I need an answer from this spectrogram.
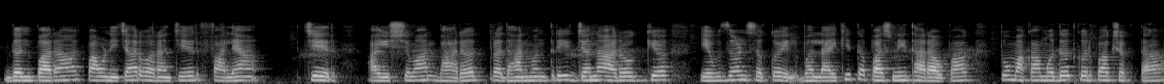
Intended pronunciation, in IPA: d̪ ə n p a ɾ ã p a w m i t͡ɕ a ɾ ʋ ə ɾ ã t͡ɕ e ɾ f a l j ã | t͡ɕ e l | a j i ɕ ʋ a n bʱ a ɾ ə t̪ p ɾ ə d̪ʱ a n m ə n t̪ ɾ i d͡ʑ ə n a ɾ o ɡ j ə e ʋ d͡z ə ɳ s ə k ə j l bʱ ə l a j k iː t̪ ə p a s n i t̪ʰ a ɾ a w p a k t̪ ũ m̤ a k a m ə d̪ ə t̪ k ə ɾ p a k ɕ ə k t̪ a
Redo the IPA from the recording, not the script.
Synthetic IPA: d̪ ə n p a ɾ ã p a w ɳ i t͡ɕ a ɾ ʋ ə ɾ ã t͡ɕ e ɾ f a l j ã | t͡ɕ e ɾ | a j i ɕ ʋ a n bʱ a ɾ ə t̪ p ɾ ə d̪ʱ a n m ə n t̪ ɾ i d͡ʑ ə n a ɾ o ɡ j ə e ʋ d͡z ə ɳ s ə k ə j l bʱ ə l a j k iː t̪ ə p a s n i t̪ʰ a ɾ a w p a k t̪ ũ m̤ a k a m ə d̪ ə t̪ k ə ɾ p a k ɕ ə k t̪ a

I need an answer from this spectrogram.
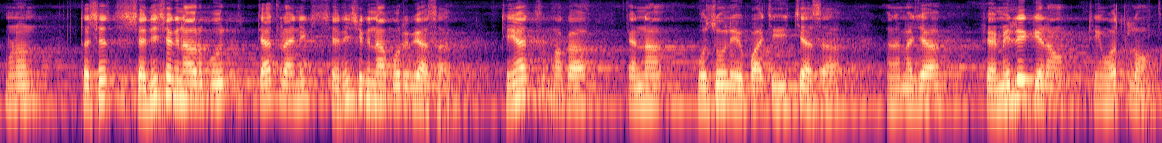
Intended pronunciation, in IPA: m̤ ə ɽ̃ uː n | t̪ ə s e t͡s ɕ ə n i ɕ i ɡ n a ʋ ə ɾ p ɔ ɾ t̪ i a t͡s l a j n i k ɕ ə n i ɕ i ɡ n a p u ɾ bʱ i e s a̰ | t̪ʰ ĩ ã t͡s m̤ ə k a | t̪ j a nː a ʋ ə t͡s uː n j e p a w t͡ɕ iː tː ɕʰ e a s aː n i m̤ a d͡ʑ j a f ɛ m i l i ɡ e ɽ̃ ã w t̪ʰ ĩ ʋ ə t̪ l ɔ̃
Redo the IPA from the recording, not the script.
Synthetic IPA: m̤ ə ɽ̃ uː n | t̪ ə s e t͡s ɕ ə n i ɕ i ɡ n a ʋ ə ɾ p u ɾ t̪ j a t͡s l a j n i k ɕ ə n i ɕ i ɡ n a p u ɾ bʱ i a s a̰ | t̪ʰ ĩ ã t͡s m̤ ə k a | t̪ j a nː a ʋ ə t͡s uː n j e p a t͡ɕ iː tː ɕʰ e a s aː n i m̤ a d͡ʑ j a f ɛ m i l i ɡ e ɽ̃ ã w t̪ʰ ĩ ʋ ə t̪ l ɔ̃

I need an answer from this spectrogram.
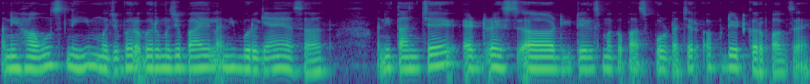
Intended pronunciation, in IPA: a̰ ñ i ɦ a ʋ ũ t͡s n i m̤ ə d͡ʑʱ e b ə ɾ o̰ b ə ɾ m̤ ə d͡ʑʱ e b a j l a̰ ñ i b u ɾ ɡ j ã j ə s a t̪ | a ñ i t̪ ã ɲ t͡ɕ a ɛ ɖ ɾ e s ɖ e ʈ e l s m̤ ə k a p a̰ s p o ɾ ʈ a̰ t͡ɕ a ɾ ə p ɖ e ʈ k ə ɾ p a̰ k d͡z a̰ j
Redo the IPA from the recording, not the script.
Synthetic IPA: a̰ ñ i ɦ a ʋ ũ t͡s n i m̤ ə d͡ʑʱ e b ə ɾ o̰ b ə ɾ m̤ ə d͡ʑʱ e b a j l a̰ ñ i b u ɾ ɡ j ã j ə s a t̪ | a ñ i t̪ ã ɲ t͡ɕ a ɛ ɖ ɾ e s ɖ i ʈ e l s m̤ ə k a p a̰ s p o ɾ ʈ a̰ t͡ɕ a ɾ ə p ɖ e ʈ k ə ɾ p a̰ k d͡z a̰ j

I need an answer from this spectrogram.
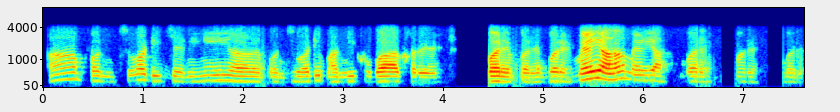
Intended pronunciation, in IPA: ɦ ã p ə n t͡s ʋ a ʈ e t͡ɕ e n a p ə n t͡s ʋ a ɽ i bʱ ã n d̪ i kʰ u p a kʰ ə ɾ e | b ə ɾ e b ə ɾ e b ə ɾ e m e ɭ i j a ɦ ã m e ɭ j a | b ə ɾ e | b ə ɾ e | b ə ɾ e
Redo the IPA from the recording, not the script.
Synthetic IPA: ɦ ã p ə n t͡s ʋ a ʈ i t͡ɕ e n i p ə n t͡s ʋ a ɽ i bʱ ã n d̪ i kʰ u b a kʰ ə ɾ e | b ə ɾ e b ə ɾ e b ə ɾ e m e ɭ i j a ɦ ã m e ɭ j a | b ə ɾ e | b ə ɾ e | b ə ɾ e

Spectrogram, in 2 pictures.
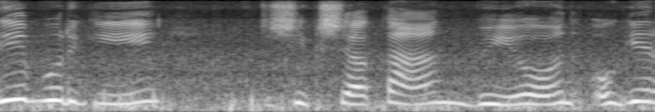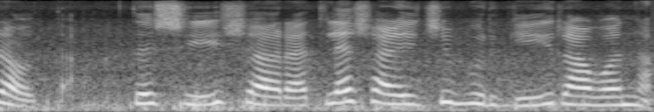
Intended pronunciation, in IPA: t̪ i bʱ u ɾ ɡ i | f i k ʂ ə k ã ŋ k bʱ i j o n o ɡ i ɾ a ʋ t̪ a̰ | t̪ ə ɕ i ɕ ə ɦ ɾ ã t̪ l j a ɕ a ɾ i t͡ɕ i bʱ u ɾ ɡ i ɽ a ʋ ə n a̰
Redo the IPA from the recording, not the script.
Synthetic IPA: t̪ i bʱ u ɾ ɡ i | ɕ i k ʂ ə k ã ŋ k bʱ i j o n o ɡ i ɾ a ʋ t̪ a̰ | t̪ ə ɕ i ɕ ə ɦ ɾ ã t̪ l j a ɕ a ɭ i t͡ɕ i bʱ u ɾ ɡ i ɾ a ʋ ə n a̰

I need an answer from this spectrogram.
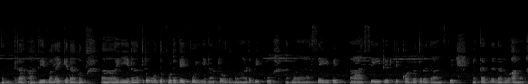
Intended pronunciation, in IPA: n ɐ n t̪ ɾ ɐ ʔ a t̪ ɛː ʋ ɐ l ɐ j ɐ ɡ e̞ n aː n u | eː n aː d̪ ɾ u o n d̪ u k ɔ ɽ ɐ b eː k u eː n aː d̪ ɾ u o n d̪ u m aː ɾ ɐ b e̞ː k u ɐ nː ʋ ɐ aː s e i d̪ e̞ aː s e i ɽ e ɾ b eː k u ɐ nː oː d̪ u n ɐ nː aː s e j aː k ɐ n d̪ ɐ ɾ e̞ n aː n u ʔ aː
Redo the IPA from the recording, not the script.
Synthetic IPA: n ɐ n t̪ ɾ ɐ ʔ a d̪ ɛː ʋ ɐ l ɐ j ɐ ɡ e̞ n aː n u | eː n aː d̪ ɾ u o n d̪ u k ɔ ɽ ɐ b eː k u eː n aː d̪ ɾ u o n d̪ u m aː ɽ ɐ b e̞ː k u ɐ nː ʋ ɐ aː s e i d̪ e̞ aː s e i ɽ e ɾ b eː k u ɐ nː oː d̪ u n ɐ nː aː s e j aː k ɐ n d̪ ɐ ɾ e̞ n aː n u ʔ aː

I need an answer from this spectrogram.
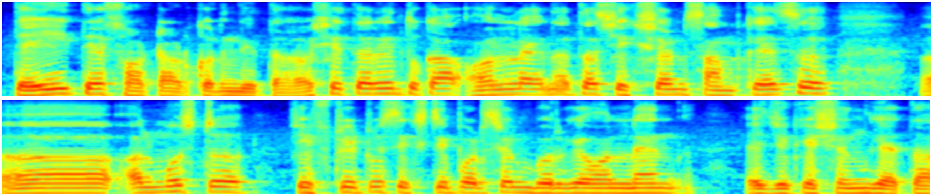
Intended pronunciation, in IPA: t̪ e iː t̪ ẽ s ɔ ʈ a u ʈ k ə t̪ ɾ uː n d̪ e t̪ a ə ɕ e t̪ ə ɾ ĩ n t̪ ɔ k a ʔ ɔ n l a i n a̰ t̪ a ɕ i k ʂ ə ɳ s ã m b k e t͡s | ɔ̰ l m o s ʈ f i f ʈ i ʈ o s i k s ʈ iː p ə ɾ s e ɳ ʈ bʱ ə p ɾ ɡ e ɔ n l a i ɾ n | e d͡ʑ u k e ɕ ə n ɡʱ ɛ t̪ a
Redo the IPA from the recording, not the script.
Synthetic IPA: t̪ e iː t̪ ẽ s ɔ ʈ a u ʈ k ə ɾ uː n d̪ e t̪ a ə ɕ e t̪ ə ɾ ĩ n t̪ u k a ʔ ɔ n l a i n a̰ t̪ a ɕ i k ʂ ə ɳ s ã m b k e t͡s | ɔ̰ l m o s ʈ f i f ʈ i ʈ u s i k s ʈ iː p ə ɾ s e ɳ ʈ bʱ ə ɾ ɡ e ɔ n l a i n | e d͡ʑ u k e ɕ ə n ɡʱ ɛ t̪ a

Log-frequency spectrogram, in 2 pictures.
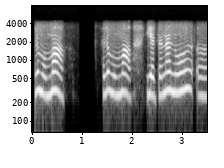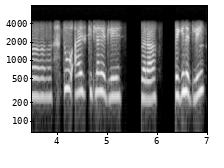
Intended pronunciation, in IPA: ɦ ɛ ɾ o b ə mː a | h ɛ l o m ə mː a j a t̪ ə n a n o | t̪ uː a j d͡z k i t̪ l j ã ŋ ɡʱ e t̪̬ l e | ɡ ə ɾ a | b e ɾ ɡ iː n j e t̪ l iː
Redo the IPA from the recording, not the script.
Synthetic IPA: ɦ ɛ l o m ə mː a | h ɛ l o m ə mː a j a t̪ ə n a n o | t̪ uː a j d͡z k i t̪ l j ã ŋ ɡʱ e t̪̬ l i | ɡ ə ɾ a | b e ɡ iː n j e t̪ l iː

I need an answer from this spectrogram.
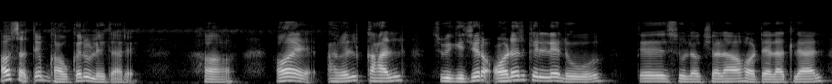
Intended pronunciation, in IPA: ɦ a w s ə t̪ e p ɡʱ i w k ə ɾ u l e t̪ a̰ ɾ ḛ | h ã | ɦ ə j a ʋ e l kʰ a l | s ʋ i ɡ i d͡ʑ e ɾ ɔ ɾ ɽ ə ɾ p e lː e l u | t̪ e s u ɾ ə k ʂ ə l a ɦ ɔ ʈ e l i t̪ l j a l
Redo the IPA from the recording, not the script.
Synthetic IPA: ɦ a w s ə t̪ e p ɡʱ a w k ə ɾ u l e t̪ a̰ ɾ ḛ | h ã | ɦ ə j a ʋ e l k a l | s ʋ i ɡ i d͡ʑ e ɾ ɔ ɾ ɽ ə ɾ k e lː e l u | t̪ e s u l ə k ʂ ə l a ɦ ɔ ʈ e l a t̪ l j a l

